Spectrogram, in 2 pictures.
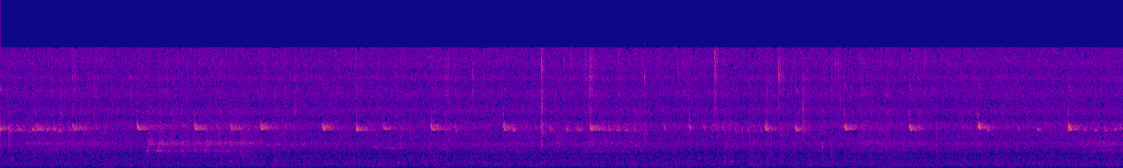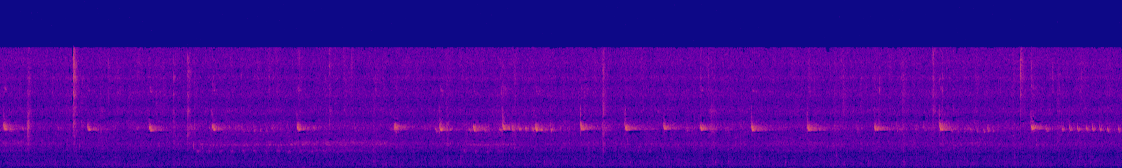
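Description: A faint, high-pitched chirp from a small animal, repeated about once or twice a second and coming faster in the second half, over a quiet background hiss.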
